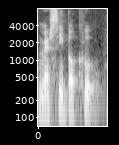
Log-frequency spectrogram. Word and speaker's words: merci beaucoup: it turns out that French has exactly the opposite bias that in many two syllable words in context the prominence is on the second syllable so I think of merci beaucoup those those words have more emphasis on the end of the word than the beginning we don't say merci beaucoup you would sound like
